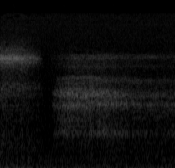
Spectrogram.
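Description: Someone in a yoga pose with a straight spine takes two slow, airy nasal breaths close to the mic, each drawn-out with a short break between them.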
